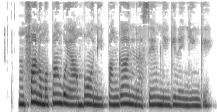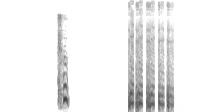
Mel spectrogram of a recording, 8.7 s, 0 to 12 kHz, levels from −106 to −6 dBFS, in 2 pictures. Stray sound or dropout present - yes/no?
yes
